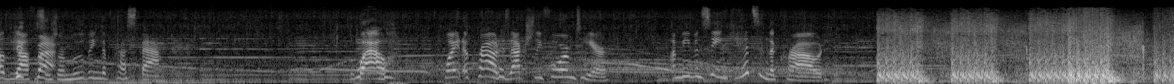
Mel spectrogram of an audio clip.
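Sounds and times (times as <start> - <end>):
speech: 0.0 - 1.9, 3.5 - 8.6
automatic gunfire: 8.8 - 11.7.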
